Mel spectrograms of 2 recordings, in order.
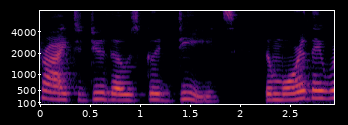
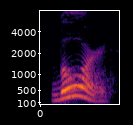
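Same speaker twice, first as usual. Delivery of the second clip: much louder anguished call; desperate cry; 5 semitones higher, 13 dB louder than usual. A narrator's reading. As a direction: cry out to him with last strength. Dying thief calls out.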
